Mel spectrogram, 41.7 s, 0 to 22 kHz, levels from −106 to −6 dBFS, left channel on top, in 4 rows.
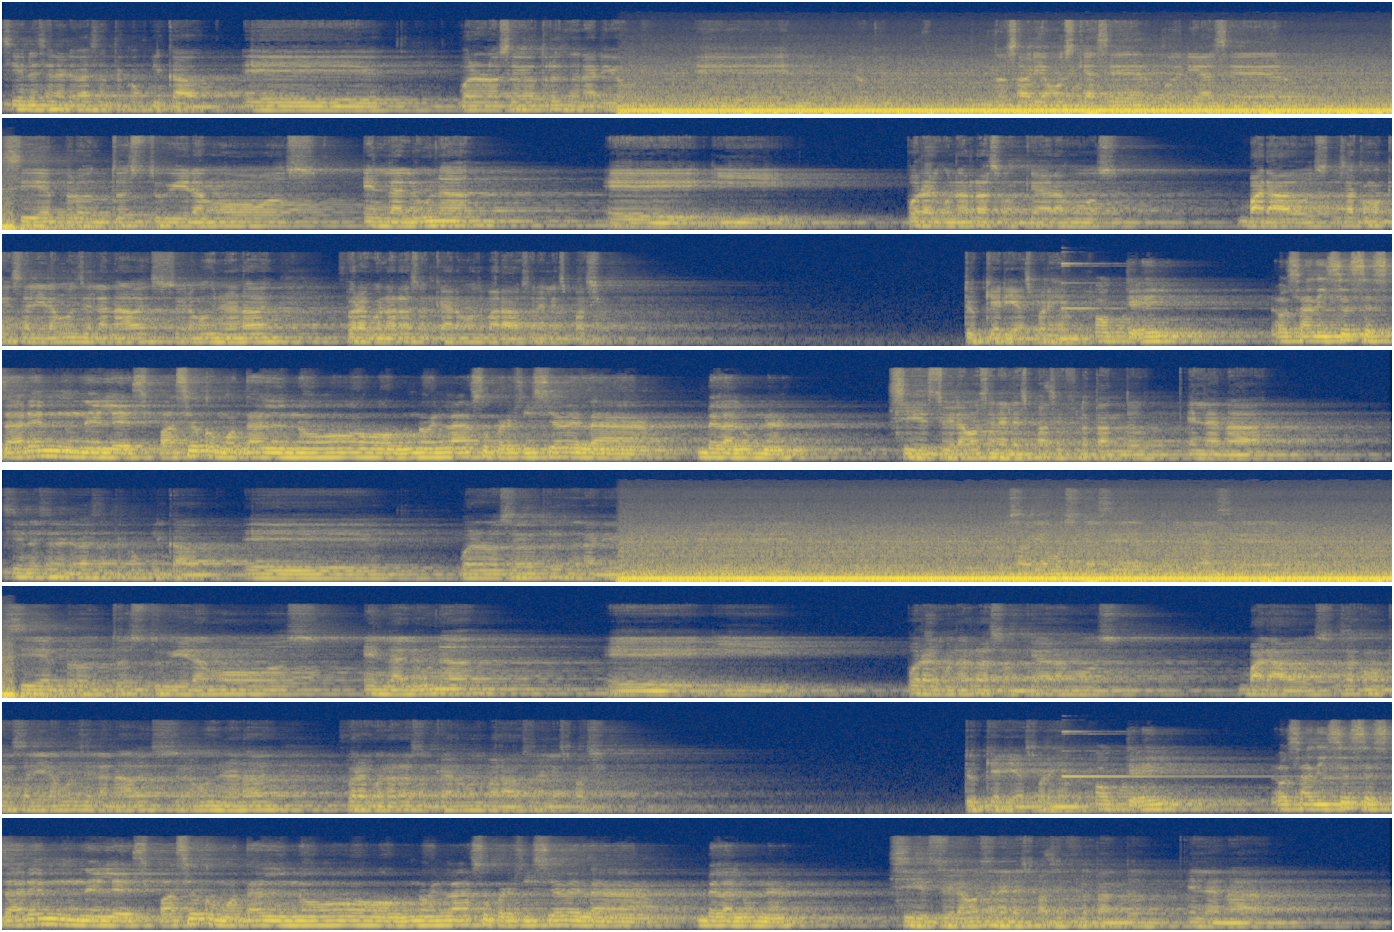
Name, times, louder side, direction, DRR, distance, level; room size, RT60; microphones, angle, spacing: voice 1, 0.0-3.0 3.4-4.9 5.2-6.8 7.3-9.7 10.4-12.8 13.1-14.1 14.9-16.4 17.2-18.8 19.7-23.1 23.4-25.4 28.1-29.0 37.9-40.8, left 1 dB, 80° left, 1 dB, 2.2 m, -26 dB
sound 1, 4.6-10.5, right 2 dB, 30° right, 0.4 m, -14 dB
Marimba xylophone, 28.8-30.9, right 5 dB, 60° left, 1.2 m, -36 dB
voice 2, 29.1-29.9 30.4-36.2 36.5-37.3, left 1 dB, 20° left, 4 dB, 0.9 m, -21 dB
23.5 x 21.5 x 8.0 m, 2.9 s
head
